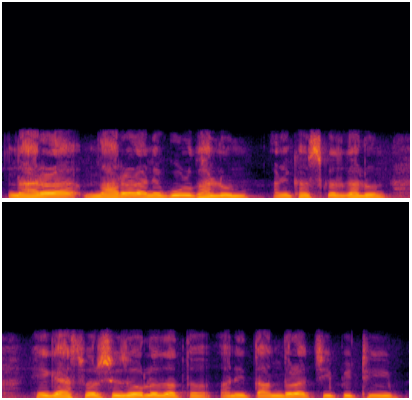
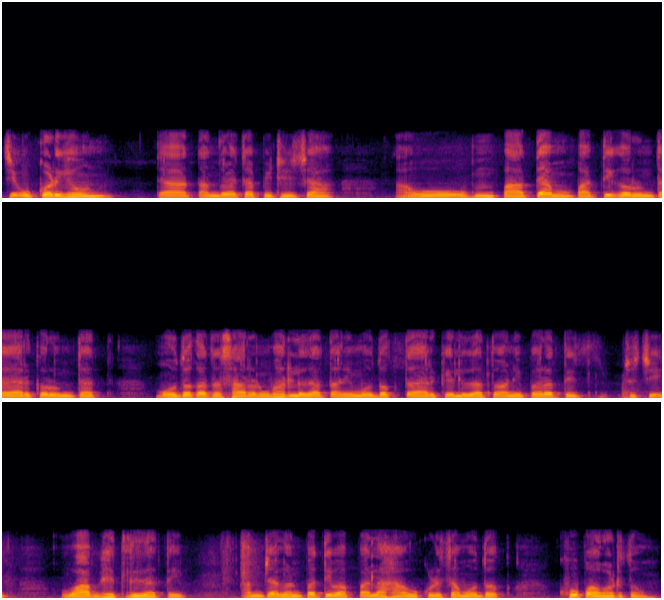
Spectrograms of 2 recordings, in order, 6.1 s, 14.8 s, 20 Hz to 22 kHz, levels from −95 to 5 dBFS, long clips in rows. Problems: background sounds at intervals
